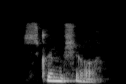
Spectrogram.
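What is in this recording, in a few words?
"scrimshaw", British English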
